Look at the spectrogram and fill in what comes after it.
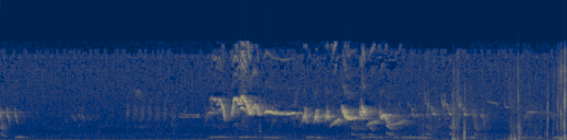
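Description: Bird song: a rapid, high warbling phrase in the middle, over a lower short note that repeats about twice a second. Near the end come a few footsteps.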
